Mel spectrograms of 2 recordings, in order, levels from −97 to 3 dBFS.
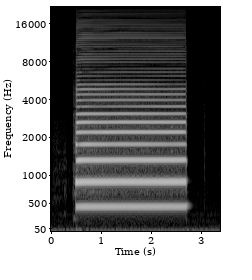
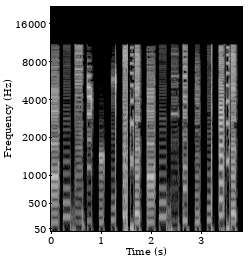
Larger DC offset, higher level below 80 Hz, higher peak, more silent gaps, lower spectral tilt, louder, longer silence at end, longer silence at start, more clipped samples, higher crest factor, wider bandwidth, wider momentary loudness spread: neither; second, -76 dBFS vs -46 dBFS; second, -12 dBFS vs 0 dBFS; second, none vs 0.86-0.95 s, 1.08-1.19 s, 1.34-1.42 s, 1.84-1.90 s, 2.77-2.87 s, 3.00-3.11 s, 3.27-3.34 s; second, 2.5 dB/octave vs 0 dB/octave; about the same, -22 LUFS vs -21 LUFS; first, 0.65 s vs 0.15 s; first, 0.5 s vs 0 s; neither; second, 12 dB vs 24 dB; first, 18 kHz vs 11.5 kHz; second, 4 LU vs 14 LU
